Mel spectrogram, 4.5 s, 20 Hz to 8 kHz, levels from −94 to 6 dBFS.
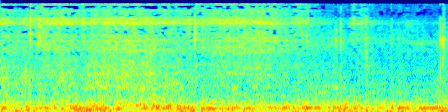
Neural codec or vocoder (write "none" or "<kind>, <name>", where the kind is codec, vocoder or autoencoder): vocoder, Vocos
